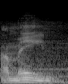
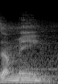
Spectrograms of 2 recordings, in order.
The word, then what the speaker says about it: amén: Pues se supone, o sea, los que ponen amén, por decirlo así, no saben que se pronuncia amén. O sea, la pronunciación más correcta es amén.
